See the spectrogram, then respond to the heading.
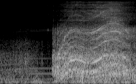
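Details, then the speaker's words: Arrma Big Rock V3 RC truck (Hobbywing 3050 KV motor, Spektrum 120 A ESC): sudden harsh buzz with wavering high whine from the cooling fan, off balance from a missing blade. "i cut it out to check i'm missing a fan blade so it's off balance that's why i'm getting that horrific buzzing"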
